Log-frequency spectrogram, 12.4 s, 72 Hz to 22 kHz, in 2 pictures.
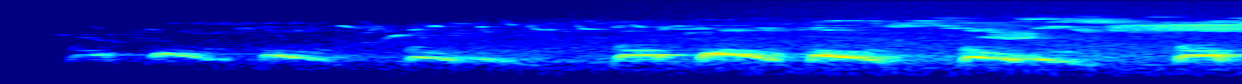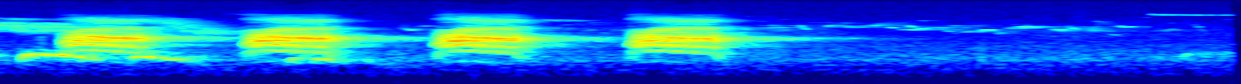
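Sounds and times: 
Carrion crow giving hoarse caws: 6.6s - 10.4s.

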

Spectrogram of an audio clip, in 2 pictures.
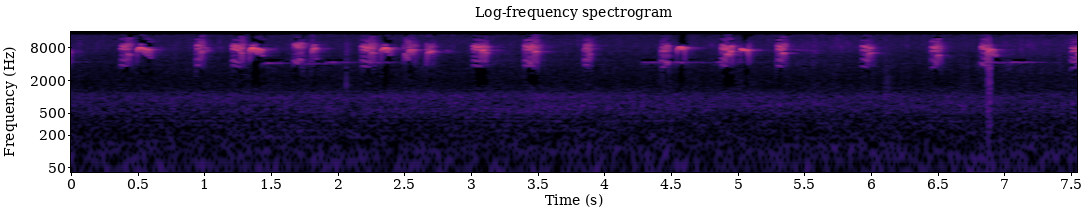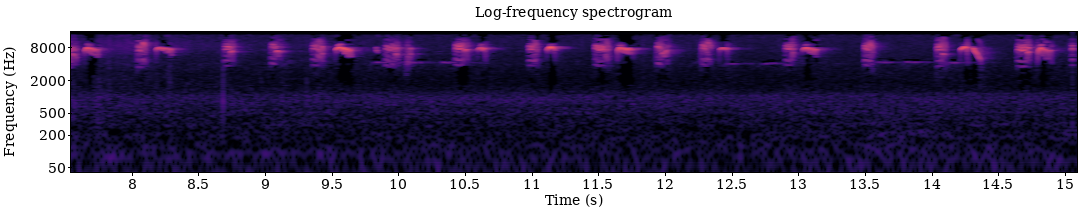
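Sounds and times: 
marsh tit Poecile palustris calling: 0.0s - 15.0s.

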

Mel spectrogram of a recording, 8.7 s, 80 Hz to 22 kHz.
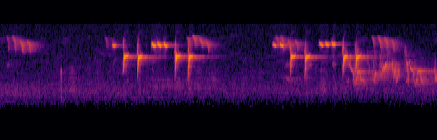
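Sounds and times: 
great tit Parus major calling with sharp high chirps: 0.1s - 0.9s, 2.1s - 4.4s, 5.4s - 8.7s.

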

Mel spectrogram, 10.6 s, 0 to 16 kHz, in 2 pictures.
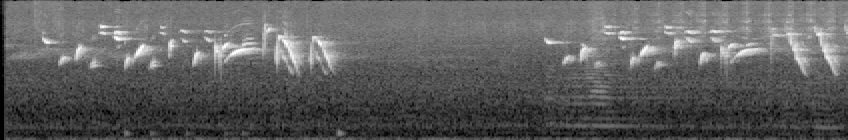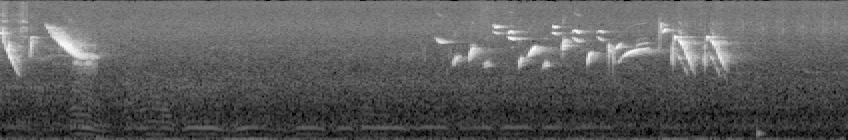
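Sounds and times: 
European goldfinch twittering calls: 0.3s - 2.1s, 3.4s - 5.9s, 8.0s - 9.9s.

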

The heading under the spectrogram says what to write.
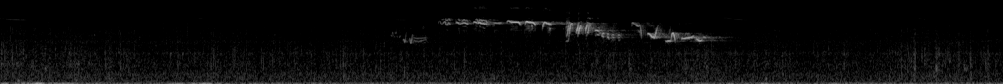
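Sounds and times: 
faint background hiss: 0.0s - 10.0s
European robin Erithacus rubecula singing: 4.0s - 7.3s.

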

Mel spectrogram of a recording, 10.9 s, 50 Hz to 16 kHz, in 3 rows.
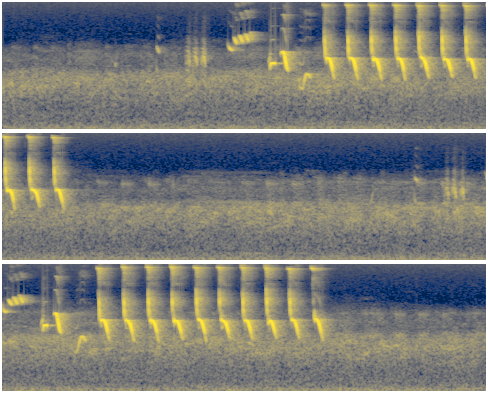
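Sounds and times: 
common nightingale Luscinia megarhynchos singing: 1.2s - 4.2s, 7.0s - 9.8s.

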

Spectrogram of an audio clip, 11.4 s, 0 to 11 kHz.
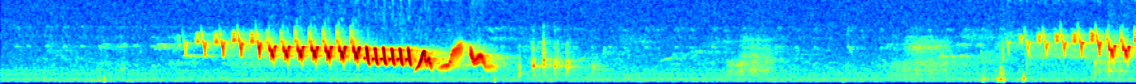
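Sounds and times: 
common chaffinch Fringilla coelebs song, bright high trill with flourish: 1.6s - 7.5s, 9.3s - 11.3s.

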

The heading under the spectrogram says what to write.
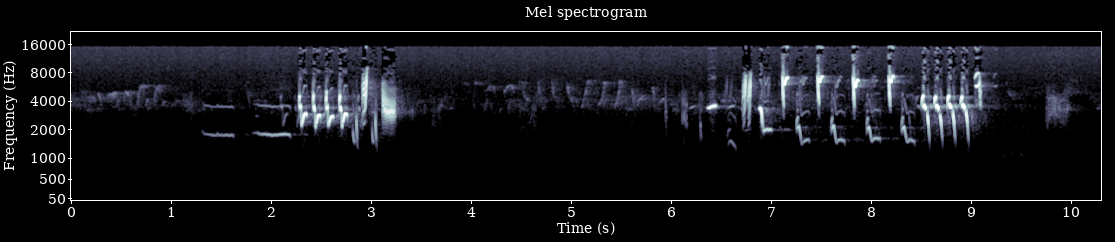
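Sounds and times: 
common nightingale Luscinia megarhynchos song: 0.0s - 10.2s.

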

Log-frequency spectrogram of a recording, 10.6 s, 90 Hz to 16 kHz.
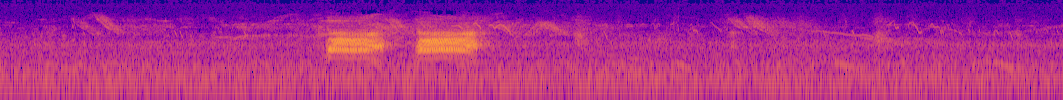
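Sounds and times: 
carrion crow (Corvus corone) cawing: 3.2s - 4.9s.

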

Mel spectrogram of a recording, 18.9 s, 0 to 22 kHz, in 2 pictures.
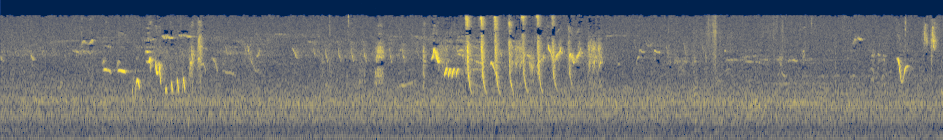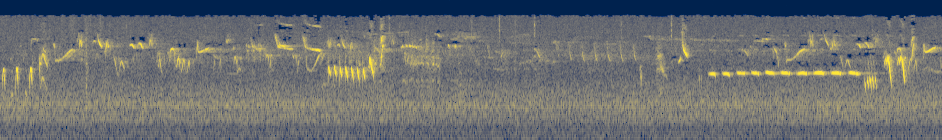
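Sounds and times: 
Common nightingale Luscinia megarhynchos song: 0.0s - 18.8s
background hiss: 0.0s - 18.8s.

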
